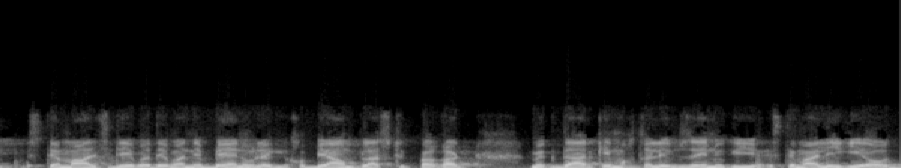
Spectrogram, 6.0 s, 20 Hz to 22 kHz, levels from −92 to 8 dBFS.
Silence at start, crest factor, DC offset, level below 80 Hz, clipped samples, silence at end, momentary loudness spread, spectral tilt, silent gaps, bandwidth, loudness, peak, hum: 0 s; 12 dB; 0.2%; -50 dBFS; under 0.1%; 0 s; 6 LU; -8.5 dB/octave; none; 7.2 kHz; -19 LUFS; -6 dBFS; none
